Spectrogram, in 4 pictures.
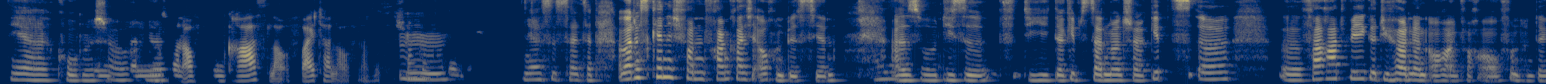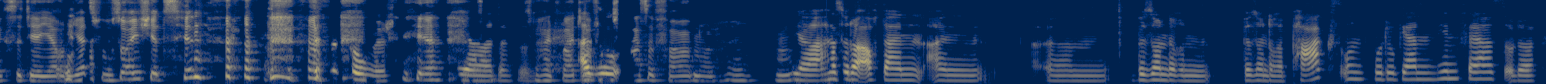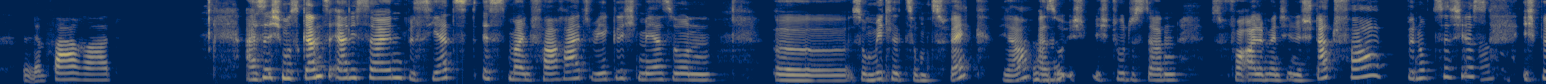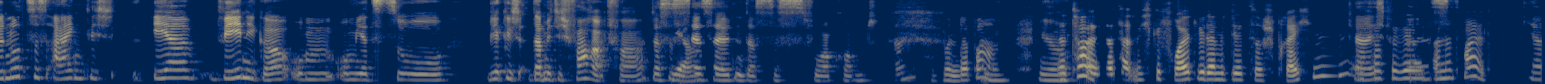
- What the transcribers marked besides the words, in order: static; distorted speech; other background noise; laughing while speaking: "Ja"; unintelligible speech; laugh
- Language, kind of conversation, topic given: German, unstructured, Wie entscheidest du dich zwischen dem Fahrrad und dem Auto?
